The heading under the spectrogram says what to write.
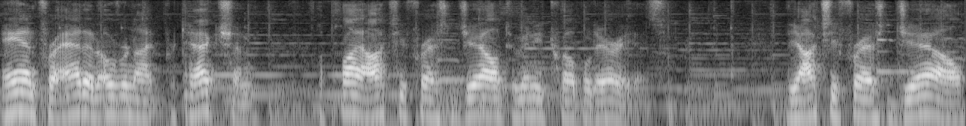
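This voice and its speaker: A man at medium pitch with ordinary pitch variation, and music in the background. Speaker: dentist. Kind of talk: infomercial presentation.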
